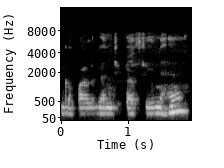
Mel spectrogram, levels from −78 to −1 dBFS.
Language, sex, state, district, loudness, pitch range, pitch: Hindi, male, Bihar, Purnia, -23 LUFS, 145-155 Hz, 150 Hz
